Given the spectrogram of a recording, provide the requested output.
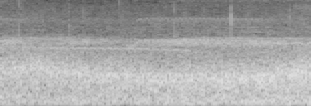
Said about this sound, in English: And then there's the wind sound.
